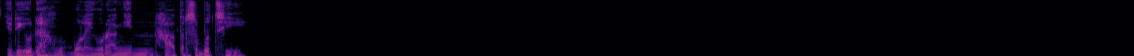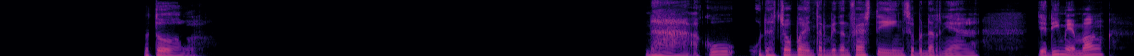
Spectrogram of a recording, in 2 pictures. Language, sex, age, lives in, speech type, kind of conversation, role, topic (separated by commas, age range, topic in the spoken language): Indonesian, male, 35-39, Indonesia, conversation, advice, user, Bagaimana cara membiasakan makan sehat jika saya sulit mempertahankan kebiasaan makan sehat?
